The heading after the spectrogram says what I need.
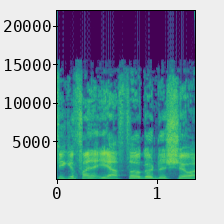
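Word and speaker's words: Fogo de Chão: can find it yeah Fogo de show I'm pretty sure that's how that's how it's pronounced but it's Brazilian steakhouse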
